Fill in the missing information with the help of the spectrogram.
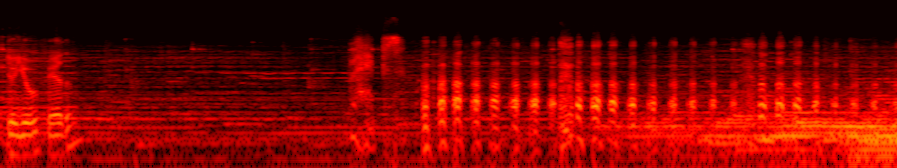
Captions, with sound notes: Do you fear them? - Perhaps. (Hercules laughs)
